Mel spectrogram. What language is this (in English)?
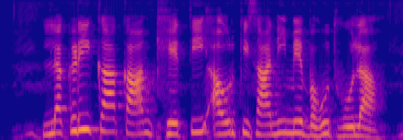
Bhojpuri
